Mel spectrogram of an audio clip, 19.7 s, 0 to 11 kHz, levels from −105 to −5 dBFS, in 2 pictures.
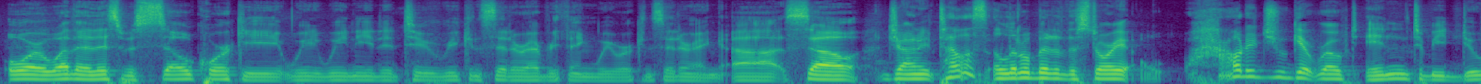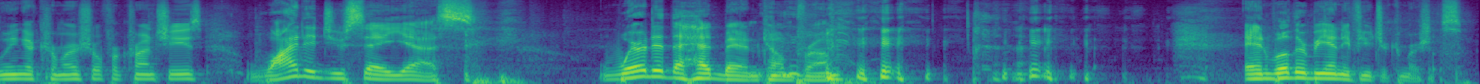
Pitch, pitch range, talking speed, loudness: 130 Hz, 105-145 Hz, 175 wpm, -28 LUFS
